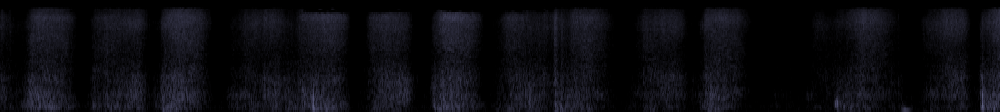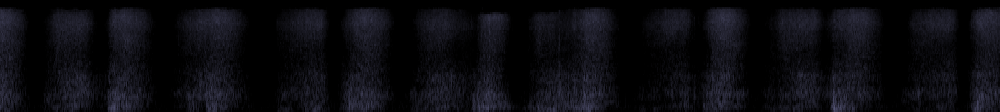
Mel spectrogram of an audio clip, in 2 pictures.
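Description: Fingertips and nails rub and flip reversible plastic sequin fabric on a pillow, turning the sequins to show both colour sides. The result is a steady series of bright, hissy, scratchy swipes, roughly one per second, each rising and fading with brief quiet gaps between.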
